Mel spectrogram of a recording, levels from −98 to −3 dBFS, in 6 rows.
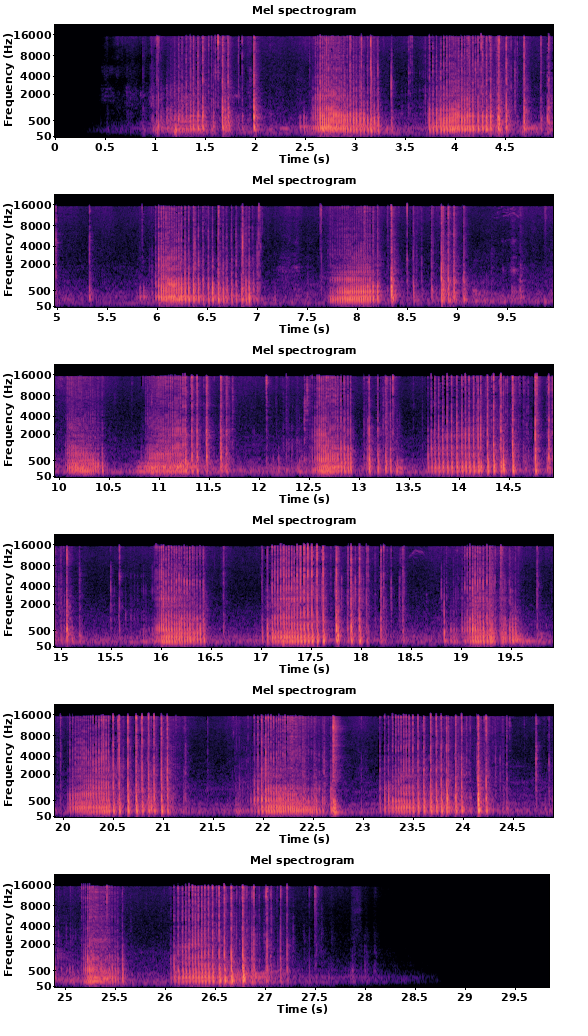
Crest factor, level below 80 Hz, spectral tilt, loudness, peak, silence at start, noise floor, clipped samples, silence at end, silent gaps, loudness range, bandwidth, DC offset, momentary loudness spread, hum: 30 dB; -72 dBFS; -3.5 dB/octave; -35 LUFS; -6 dBFS; 0.85 s; -79 dBFS; under 0.1%; 1.95 s; none; 5 LU; 16.5 kHz; under 0.1%; 18 LU; none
